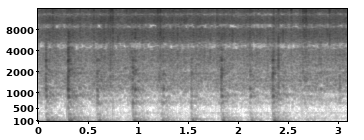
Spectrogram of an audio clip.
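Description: Fried rice with egg, onion and white rice is stirred in a sizzling pan, regular scraping strokes of the utensil against the pan over a constant frying hiss.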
